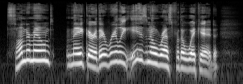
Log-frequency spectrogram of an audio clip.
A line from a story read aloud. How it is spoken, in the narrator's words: said Hawk, and then groaned again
